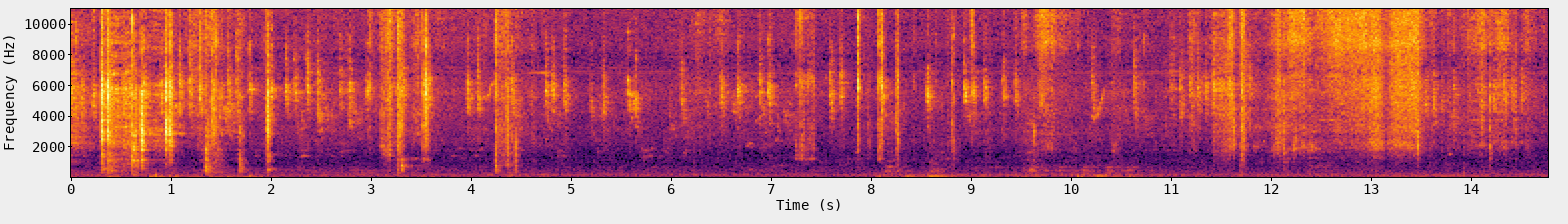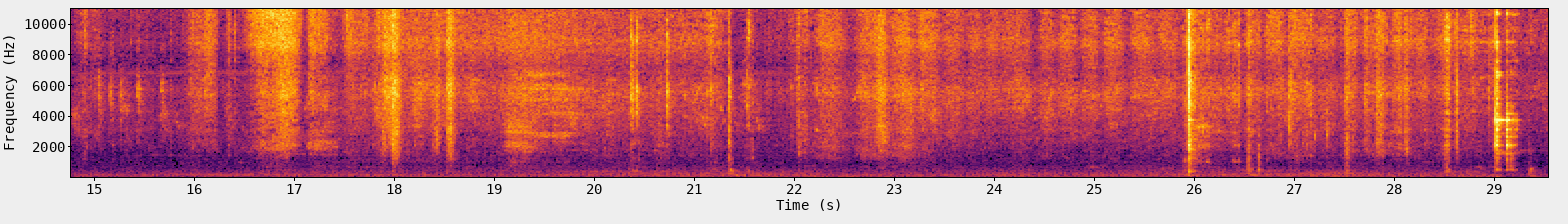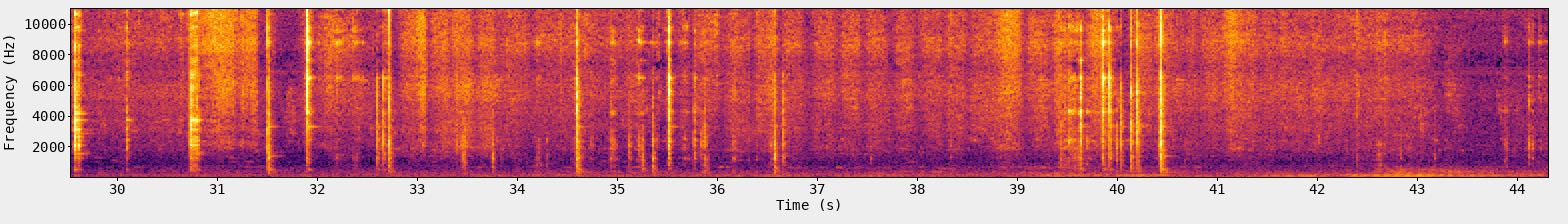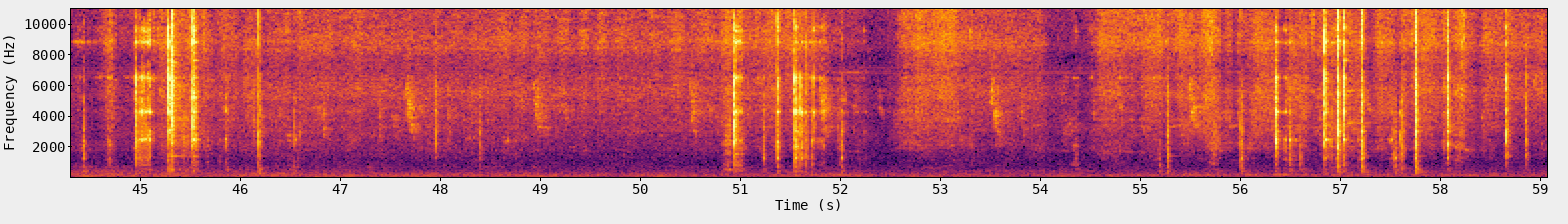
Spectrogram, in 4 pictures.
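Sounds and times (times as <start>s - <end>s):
rasping metal scraping: 16.0s - 59.0s.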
